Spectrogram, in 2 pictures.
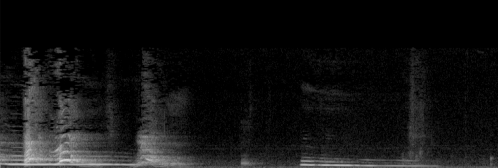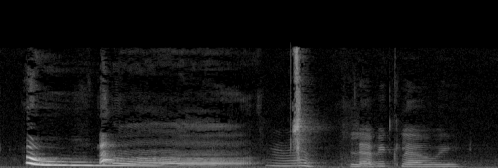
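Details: Chloe, a Brussels Griffon encouraged to sing, produces short falling howls broken by pauses, then a wavering warbled cry and a few brief yelps toward the close.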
